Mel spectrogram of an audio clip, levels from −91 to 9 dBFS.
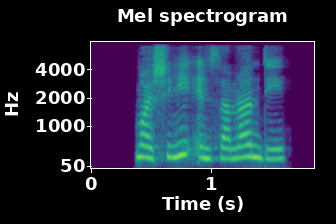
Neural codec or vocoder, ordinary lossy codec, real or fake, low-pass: codec, 16 kHz, 1 kbps, X-Codec, HuBERT features, trained on LibriSpeech; AAC, 32 kbps; fake; 7.2 kHz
